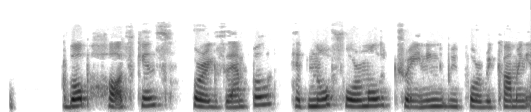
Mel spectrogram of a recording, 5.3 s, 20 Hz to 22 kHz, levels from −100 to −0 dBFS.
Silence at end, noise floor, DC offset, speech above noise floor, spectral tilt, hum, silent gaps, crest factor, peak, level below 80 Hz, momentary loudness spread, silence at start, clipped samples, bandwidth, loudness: 0 s; -73 dBFS; under 0.1%; 49 dB; -7 dB/octave; none; none; 20 dB; -4 dBFS; -82 dBFS; 9 LU; 0.65 s; under 0.1%; 7 kHz; -24 LUFS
